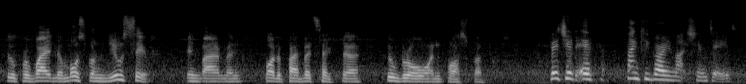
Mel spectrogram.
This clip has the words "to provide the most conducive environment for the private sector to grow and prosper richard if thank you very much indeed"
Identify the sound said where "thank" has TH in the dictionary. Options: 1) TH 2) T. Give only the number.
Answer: 1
